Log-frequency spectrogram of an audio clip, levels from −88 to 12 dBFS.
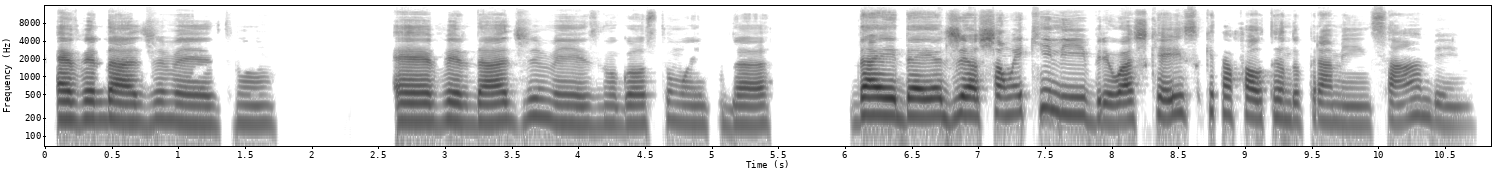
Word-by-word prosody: É 195 0 +6
verdade 185 -2 +1
mesmo. 165 -2 -6 0.9
É 180 0 +2
verdade 180 +2 -1
mesmo, 165 -4 -6
gosto 165 +2 -6
muito 165 -2 -12
da, 160 +1 -3 0.6
da 225 +5 +8
ideia 215 0 +5
de 215 +3 +2
achar 220 +1 +3
um 230 - -4
equilíbrio, 230 - -3
acho 190 +1 +1
que 230 - -3
é 210 +1 +2
isso 240 0 -5
que - - -7
está 240 -2 -2
faltando 205 -4 -1
para 185 -2 -5
mim, 165 -2 -10
sabe. 170 -2 -8
180 Hz, 140 wpm, -22 LUFS, 165-210 Hz, 0.9 s, da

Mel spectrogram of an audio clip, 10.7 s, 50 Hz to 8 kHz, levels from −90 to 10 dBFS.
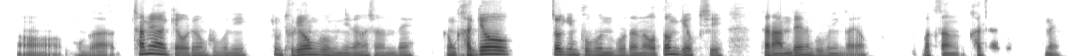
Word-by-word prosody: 어 - - -10 0.2
뭔가 100 -2 -9 0.2
참여하기 180 -4 +5
어려운 105 +2 -3
부분이 100 +2 -9 0.2
좀 140 -2 -5
두려운 145 +5 +2
부분이라고 105 -6 -4
하셨는데 100 +1 -8 0.3
그럼 130 -1 -2
가격적인 155 0 +5
부분보다는 115 -2 -4
어떤 155 - +2
게 130 - 0
혹시 115 -3 -5 0.4
잘 - - +3
안 95 +2 +2
되는 130 0 +1
부분인가요? 100 -3 -7 0.5
막상 100 -2 -3
가자면 - - -7 0.5
네. - - -6
110 Hz, 320 characters per minute, -24 LUFS, 100-135 Hz, 0.5 s, 참여하기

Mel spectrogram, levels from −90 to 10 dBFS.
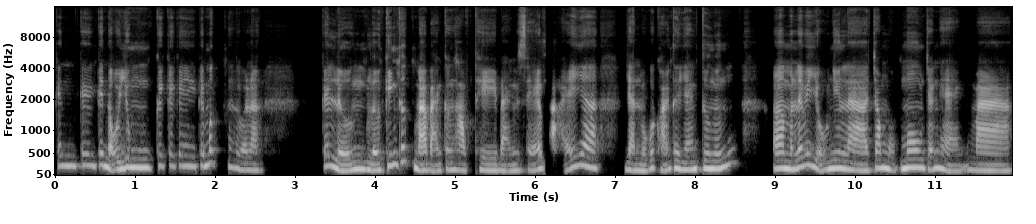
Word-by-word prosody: cái 225 +1 -6 0.2
cái 245 0 -6
cái 245 - -2
nội 165 -6 +2
dung 190 0 +2
cái 230 - -6
cái 235 -2 -8
cái 225 -2 -5
cái 230 - -4
mức, 285 +4 -1 0.2
thế 200 - -7
rồi 145 -7 -5
là 130 -1 -4 0.7
cái 225 +1 -4
lượng 155 -3 +2
lượng 130 -1 +1
kiến 245 +3 0
thức 315 +3 -4
mà 130 -7 +8
bạn 125 -2 -1
cần 145 -1 -4
học 130 -2 -1
thì 130 -3 -3
bạn 125 0 -4
sẽ 130 +3 -2
phải, 210 +6 -3
a, 190 -5 +2 0.3
dành 130 -4 -1
một 120 - -1
cái 180 - 0
khoảng 160 - -1
thời 170 -3 +2
gian 150 +2 +1
tương 170 0 +4
ứng. 185 +7 +2 0.5
Ơ, 170 +1 +3
mình 165 -2 +4
lấy 195 - +4
ví 240 -1 -2
dụ 190 - -1
như 170 +2 +3
là 130 -4 +2
trong 175 0 +3
1 150 -3 -3
môn 185 +2 +4
chẳng 170 +4 0
hạn 120 -7 -3
mà 125 -1 +2
165 Hz, 240 wpm, -20 LUFS, 130-190 Hz, 0.7 s, mà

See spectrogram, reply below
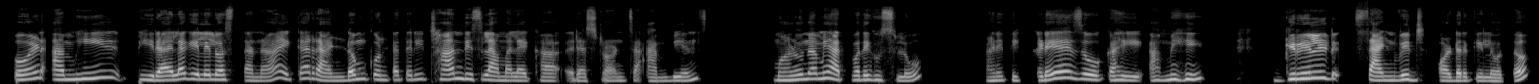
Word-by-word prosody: पण 245 +7 +2
आम्ही 265 +8 +1 0.2
फिरायला 205 +2 +3
गेलेलो 230 -3 +2
असताना 185 0 -4
एका 265 +2 -2
रँडम 200 +2 +1
कोणता 210 -2 -4
तरी 220 +3 -6
छान 235 +3 +2
दिसला 225 -4 +1
आम्हाला 180 -2 -2
एका 175 0 -5 0.2
रेस्टॉरंटचा 170 +1 -7
एम्बियन्स 175 - -5 0.7
म्हणून 205 +5 0
आम्ही 260 +3 +2
आतमध्ये 210 -4 +2
घुसलो 195 -2 -3 0.7
आणि 180 +2 -3
तिकडे 210 +11 +2
जो 240 -4 +2
काही 195 -2 -1
आम्ही 225 +6 0 0.9
ग्रिल्ड 275 +4 +8 0.3
सँडविच 190 +2 +3
ऑर्डर 175 0 0
केलं 165 -2 -3
होतं, 155 - 0
210 Hz, 115 wpm, -24 LUFS, 180-245 Hz, 0.9 s, ग्रिल्ड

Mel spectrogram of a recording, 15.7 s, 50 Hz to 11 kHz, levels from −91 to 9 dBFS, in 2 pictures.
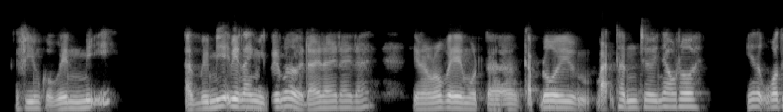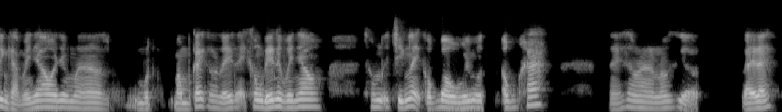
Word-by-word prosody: cái - - -9
phim 140 0 0
của - - -3
bên 135 +5 +2
Mỹ, 265 - -1 0.6
à, 115 - 0
bên 140 +5 0
Mỹ, 175 +4 +5
bên 175 -2 +8
Anh 155 -2 +2
mình 130 - -1
quên 155 +2 +1
mất 180 - +2
rồi, - - +4
đấy, 115 +4 +1
đấy, 145 +1 -1
đấy, 150 0 -4
đấy. 150 +4 -8 0.4
Thì - - -1
nó 120 0 0
nói 140 - +2
về 140 -1 +8
một, 125 -2 -2
à, 115 - -1 0.3
cặp 120 - -1
đôi 145 -2 +5 0.2
bạn - - +1
thân 155 -2 0
chơi 160 0 0
với 150 - 0
nhau 165 0 0
thôi, 170 0 +3 0.5
ý 160 - -4
là 170 - +2
cũng - - -6
có 165 - +5
tình 165 -3 -1
cảm 130 -5 -3
với 115 - -1
nhau 155 +2 +1
nhưng 150 -1 -2
mà 135 -2 -2 0.4
một 130 - -5 0.2
bằng 125 0 -1
một - - -8
cách 170 0 +1
nào 150 -2 -6
đấy 130 +2 0
lại - - -4
không 160 -1 -1
đến 150 +3 +4
được 175 - +4
với 150 0 0
nhau. 165 +1 0 0.4
Xong 160 0 -5
nữ - - -3
chính 300 - 0
lại - - +2
có 130 - -2
bầu 145 -3 +5
với 140 - +1
một 150 -1 0 0.2
ông 150 0 -3
khác, 205 +2 +2 0.7
đấy, 120 +2 -8
xong 155 -2 -4
là 140 -1 -3
nó, 140 +2 -4
kiểu 470 +1 -2 0.4
đấy, - - +3
đấy, - - +4
150 Hz, 270 wpm, -23 LUFS, 135-160 Hz, 0.7 s, bên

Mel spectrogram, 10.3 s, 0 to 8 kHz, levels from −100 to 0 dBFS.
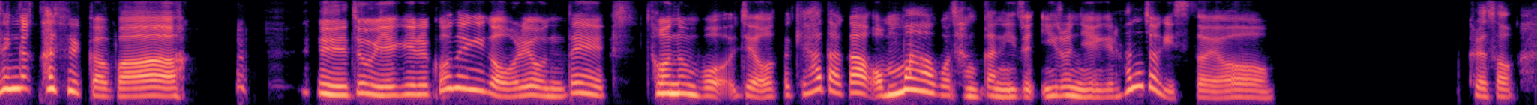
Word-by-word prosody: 생각하실까 305 - +3
봐. 175 +2 +4 0.9
예, 205 -4 +4
좀 225 +1 -1
얘기를 210 +2 0
꺼내기가 315 - +1
어려운데, 190 +4 -2 0.3
저는 235 -2 +4
뭐 180 -1 -4
이제 185 - -7
어떻게 200 +8 -6
하다가 260 -6 +2
엄마하고 230 - +3
잠깐 170 -1 -5
이제 160 0 -4
이런 180 0 -2
얘기를 155 +1 -7
한 380 +5 +2
적이 350 -8 -3
있어요. 145 0 -5 1.3
그래서 - - -6
195 Hz, 305 characters per minute, -22 LUFS, 170-250 Hz, 1.3 s, 봐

